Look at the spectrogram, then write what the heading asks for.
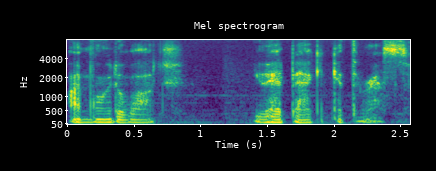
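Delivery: hushed, very quiet, barely audible whisper. Playing a character who stays behind to watch and sends another back: very quiet voice. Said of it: "Doran is going to very quietly say".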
